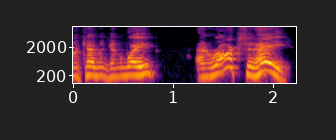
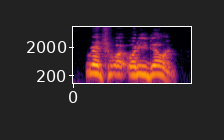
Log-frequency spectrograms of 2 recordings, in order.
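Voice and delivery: usual speaking voice

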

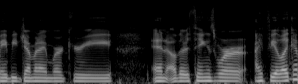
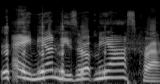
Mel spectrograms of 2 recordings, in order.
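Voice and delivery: put-on Australian ad-read voice, higher and louder; 8 semitones higher, 4 dB louder than usual. Joking about an underwear ad heard in Australian accent: mock Australian accent. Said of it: "inexplicably in an Australian accent".

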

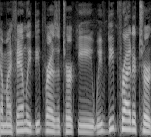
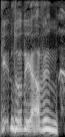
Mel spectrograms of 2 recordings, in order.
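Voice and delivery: put-on Austrian accent, higher and louder; 4 semitones higher, 5 dB louder than usual. Joking about a smoked turkey: bad Arnold Schwarzenegger impression. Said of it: "Bad Arnold impressions".

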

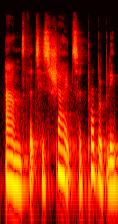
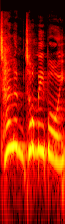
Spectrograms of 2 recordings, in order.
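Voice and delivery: very high-pitched, terrified whimper; 4 dB louder than usual. A man pleads with Tom to speak up for him, whimpering. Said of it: "he whimpered".

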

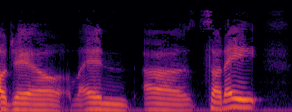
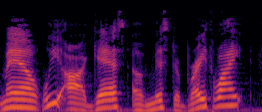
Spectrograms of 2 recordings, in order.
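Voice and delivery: ordinary delivery

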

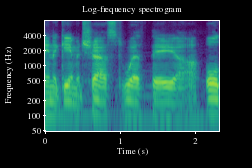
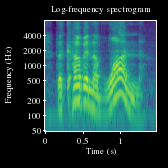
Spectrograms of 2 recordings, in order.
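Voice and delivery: put-on loud, very high little girl voice; 8 semitones higher, 8 dB louder than usual. Voicing a little girl who welcomes the player: little girl character voice. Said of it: "holds out one finger and goes".

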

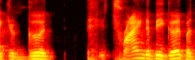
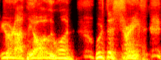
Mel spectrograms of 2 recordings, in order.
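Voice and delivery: put-on growling monster voice, higher and louder; 5 semitones higher, 8 dB louder than usual. Imitating Batman from the Nolan movies: Batman monster voice. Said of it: "he talked in his monster voice".

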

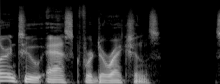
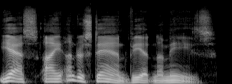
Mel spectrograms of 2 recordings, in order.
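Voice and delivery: normal talking voice

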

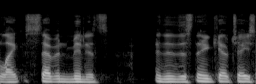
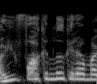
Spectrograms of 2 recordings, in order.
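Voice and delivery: mock furious aggression, higher pitch; 11 semitones higher than usual. Acting out a super aggressive man accusing someone of looking: imitating roid rage. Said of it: "roid rage".

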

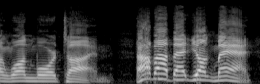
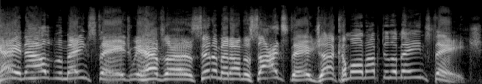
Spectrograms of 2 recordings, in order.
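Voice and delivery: club emcee announcer voice, pitched up; 7 semitones higher than usual. Saying what a young man's voice reminded them of: strip club announcer voice. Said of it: "I heard guy in the strip club saying".

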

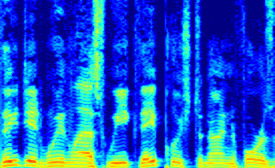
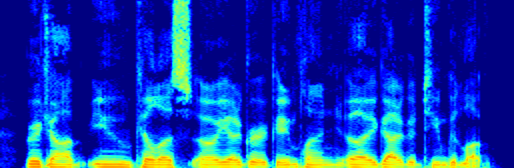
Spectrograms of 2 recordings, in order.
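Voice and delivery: mumbled delivery with barely any enunciation; 5 semitones lower than usual. Reading a coach's post-game quote to another coach: Bill Belichick impression. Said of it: "That's my Bill Belichick".

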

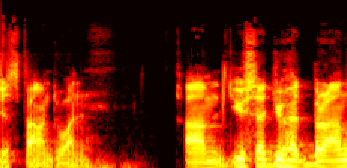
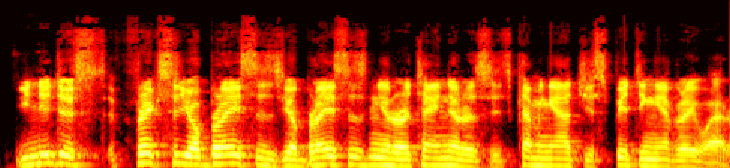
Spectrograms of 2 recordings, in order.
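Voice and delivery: put-on, high, exasperated, fed-up scolding voice; 5 semitones higher than usual. In a prank call, the caller apologizes for Junior: put-on voice scolding Junior.

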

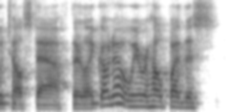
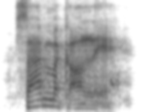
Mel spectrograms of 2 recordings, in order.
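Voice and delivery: poor, unconvincing attempt at a Scottish accent. Hosts choosing a voice for a ghost, one tries an accent: bad Scottish accent. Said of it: "That wasn't Scottish".

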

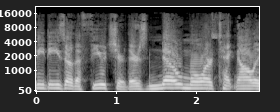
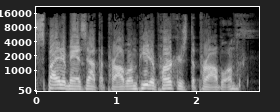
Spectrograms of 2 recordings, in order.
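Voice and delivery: ordinary delivery

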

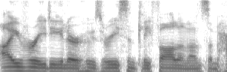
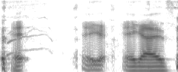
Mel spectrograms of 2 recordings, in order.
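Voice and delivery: put-on pleasant ordinary young guy voice, pitched up, swooping; 5 semitones higher than usual. Mocking a vampire wrestler who sounds ordinary: imitating Gangrel sounding like a regular dude. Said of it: "why does Gangrel just sound like a dude".

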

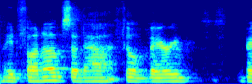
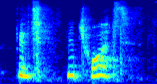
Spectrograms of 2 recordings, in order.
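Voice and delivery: put-on very high, squeaky, scared little child voice. Joking about how Hitler sounded, the speaker does Hitler as mock-scared little kid. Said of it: "like a scared little kid".

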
